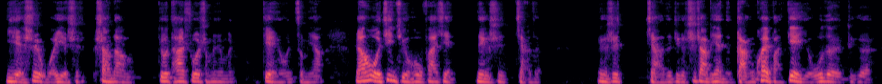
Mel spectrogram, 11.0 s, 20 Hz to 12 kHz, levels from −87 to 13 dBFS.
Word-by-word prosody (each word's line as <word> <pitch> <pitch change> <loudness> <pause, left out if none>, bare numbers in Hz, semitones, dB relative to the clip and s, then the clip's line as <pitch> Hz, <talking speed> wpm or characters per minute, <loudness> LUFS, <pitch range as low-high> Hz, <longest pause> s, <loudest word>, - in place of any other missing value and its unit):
也 140 -4 +3
是 150 +8 +2
我 115 -2 -6
也 125 -3 0
是， 120 +4 -7 0.2
上 130 -4 +1
当 125 -3 -4
了， 105 - -19 0.3
就 155 -3 +4
他 145 0 +2
说 145 +2 +1
什 135 -2 -7
么 130 - -7
什 130 - -10
么， 125 +1 -17 0.4
电 140 -5 +2
邮 115 +1 -14
怎 - - -9
么 110 - -12
样。 115 0 -11 0.4
然 160 +2 +6
后 190 - +5
我 155 -4 +8
进 180 +4 +3
去 150 - 0
以 - - +2
后 130 0 -2
发 135 +2 0
现 125 -2 -4 0.2
那 145 -5 +2
个 125 - -5
是 120 +2 -7
假 - - -7
的 110 +1 -19 0.7
那 150 - -2
个 140 - +2
是 135 +1 -2 0.3
假 105 -3 -2
的， 120 - -9
这 135 - -5
个 125 - -8
是 120 +7 -3
诈 150 -2 +4
骗 135 0 -1
的， 115 -1 -15
赶 120 +3 +1
快 180 +7 +7
把 130 -5 -5
电 145 - +6
邮 120 +5 -2
的 135 -5 0
这 115 +3 -18
个， 120 -2 -10
130 Hz, 290 characters per minute, -27 LUFS, 115-145 Hz, 0.7 s, 我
